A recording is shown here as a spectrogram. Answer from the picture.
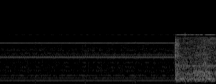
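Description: Faint steady electrical hum with a couple of thin high whining tones on an open radio communications line between transmissions; a louder hiss comes in near the end as the line opens for the next call.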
